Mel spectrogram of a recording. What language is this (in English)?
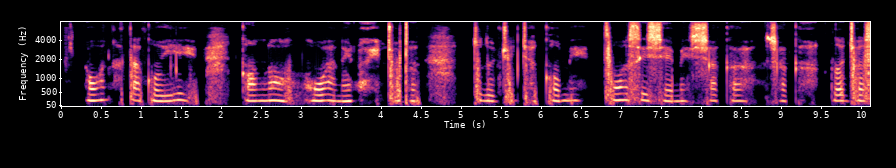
Yoruba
